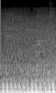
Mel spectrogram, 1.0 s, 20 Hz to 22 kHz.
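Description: Honda CBR 250 RR sport motorcycle ridden on the road, its engine a steady close low-pitched drone with a faint rhythmic pulse and no break across the brief moment.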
